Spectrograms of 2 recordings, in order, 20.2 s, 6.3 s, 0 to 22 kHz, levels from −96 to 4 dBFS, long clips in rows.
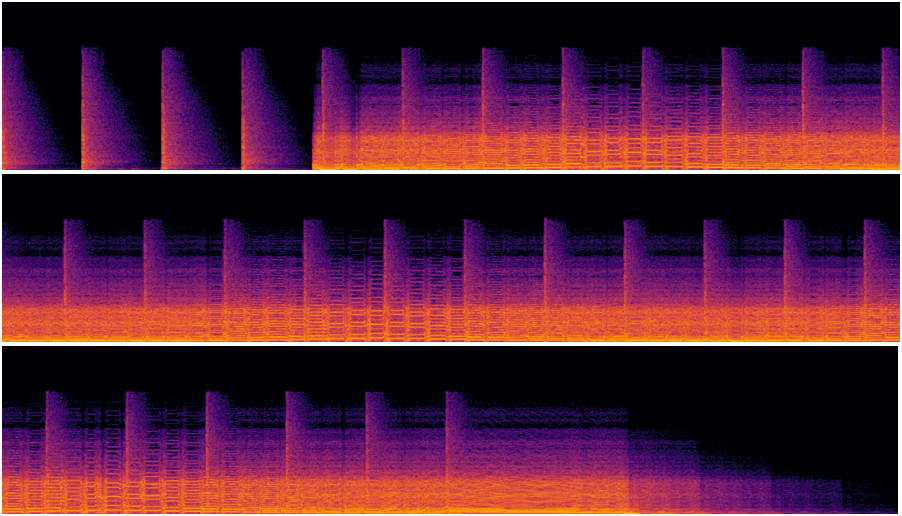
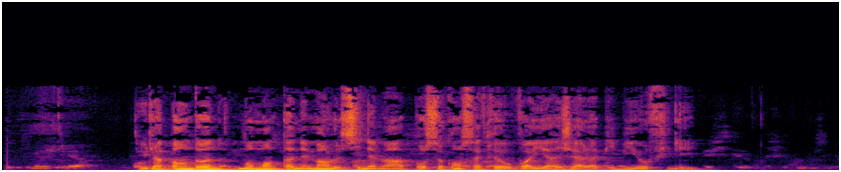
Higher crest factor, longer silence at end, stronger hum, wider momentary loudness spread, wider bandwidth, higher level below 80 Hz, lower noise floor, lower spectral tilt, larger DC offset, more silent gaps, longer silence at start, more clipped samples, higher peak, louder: about the same, 16 dB vs 18 dB; first, 1.4 s vs 0.95 s; neither; second, 6 LU vs 20 LU; first, 15 kHz vs 11.5 kHz; about the same, -50 dBFS vs -54 dBFS; first, -68 dBFS vs -56 dBFS; about the same, -5 dB/octave vs -6 dB/octave; neither; neither; about the same, 0 s vs 0.05 s; neither; about the same, -2 dBFS vs -4 dBFS; first, -15 LUFS vs -20 LUFS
